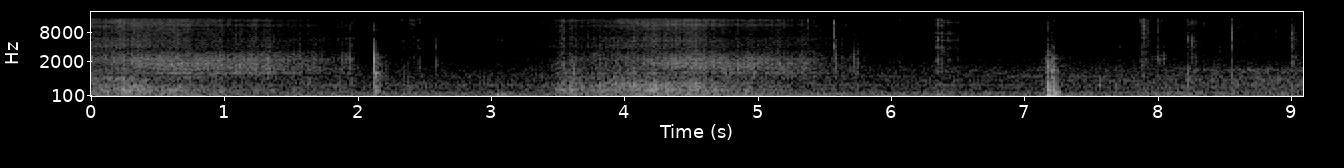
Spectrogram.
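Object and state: Kinetic sand block being cut.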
